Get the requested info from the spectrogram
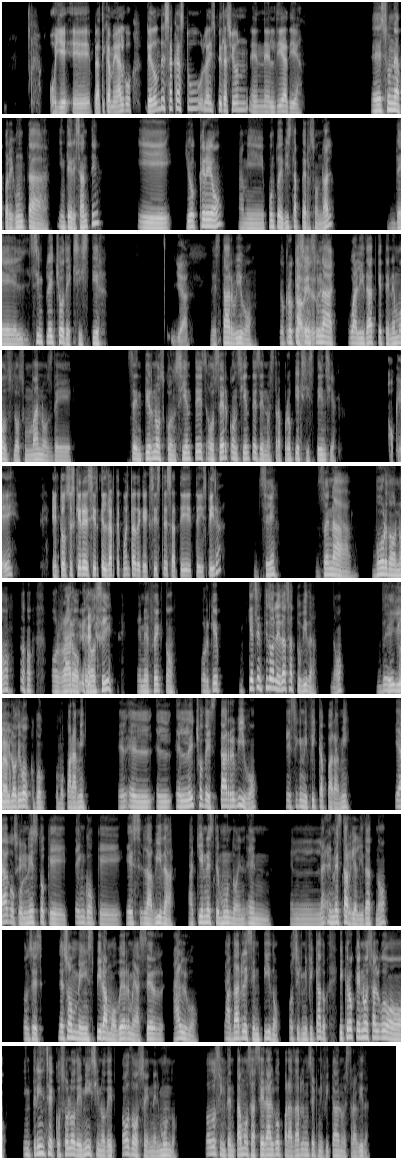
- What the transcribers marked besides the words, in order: tapping; chuckle; laugh
- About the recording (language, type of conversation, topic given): Spanish, podcast, ¿De dónde sacas inspiración en tu día a día?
